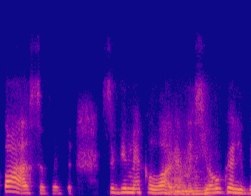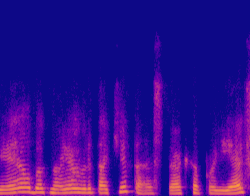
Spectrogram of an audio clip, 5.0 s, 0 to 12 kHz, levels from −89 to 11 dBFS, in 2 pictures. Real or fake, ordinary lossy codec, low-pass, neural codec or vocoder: fake; Opus, 16 kbps; 7.2 kHz; codec, 16 kHz, 1.1 kbps, Voila-Tokenizer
